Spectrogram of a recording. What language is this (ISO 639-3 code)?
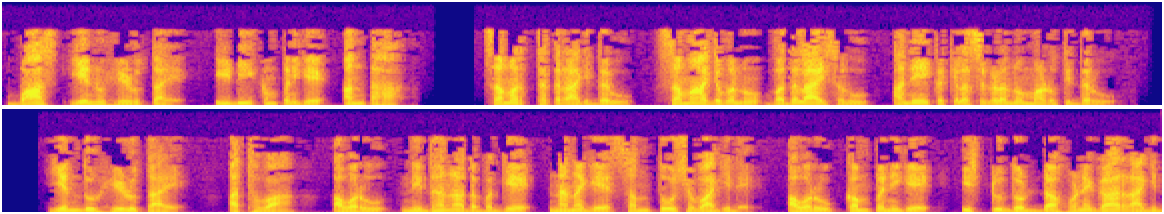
kan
